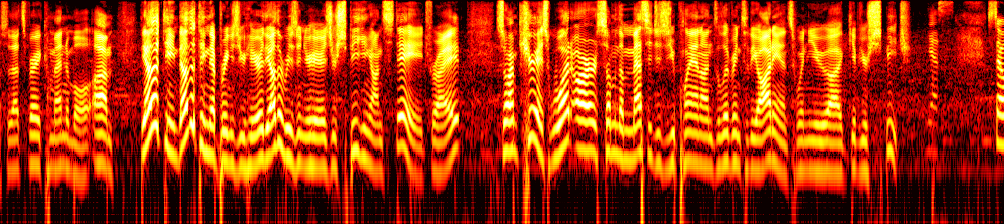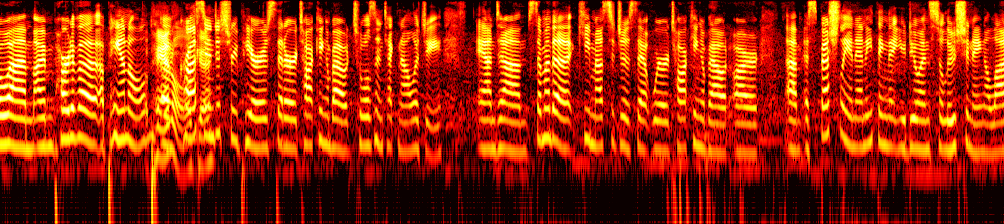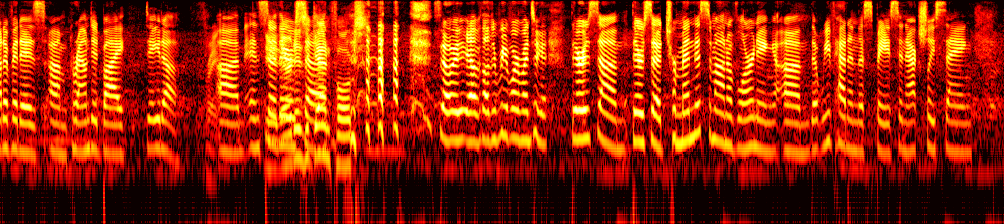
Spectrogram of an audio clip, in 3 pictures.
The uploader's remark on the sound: Live From Manifest 2024. LIVE FROM Manifest: The Future of Supply Chain & Logistics 2024.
